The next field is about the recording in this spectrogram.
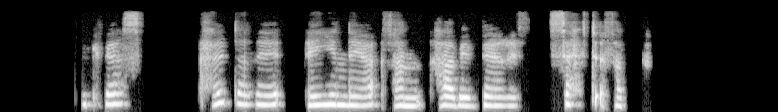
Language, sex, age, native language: Icelandic, female, 20-29, German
